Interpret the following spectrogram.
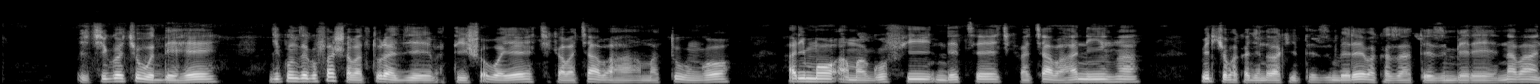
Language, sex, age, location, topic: Kinyarwanda, female, 18-24, Nyagatare, health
